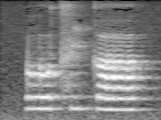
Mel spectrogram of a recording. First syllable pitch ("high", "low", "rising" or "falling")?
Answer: low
